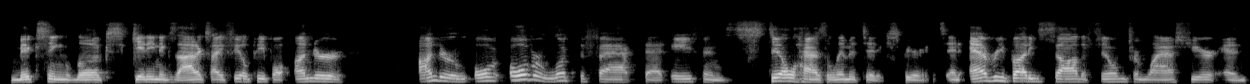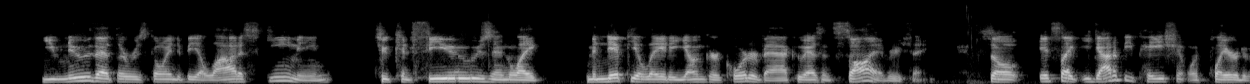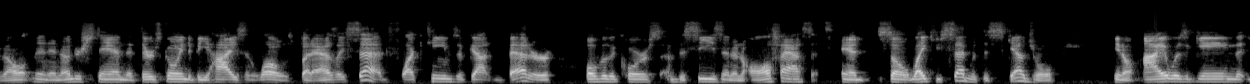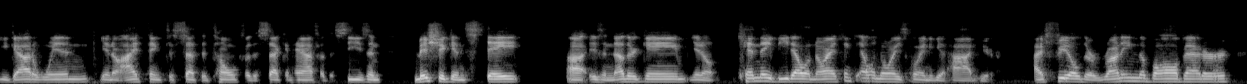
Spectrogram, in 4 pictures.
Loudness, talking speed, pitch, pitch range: -20 LUFS, 180 wpm, 120 Hz, 110-135 Hz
